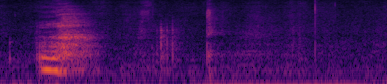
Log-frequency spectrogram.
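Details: Self-induced loud voiced sneeze with sniffing and faint nose sounds in a quiet room; ordinary sneeze.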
